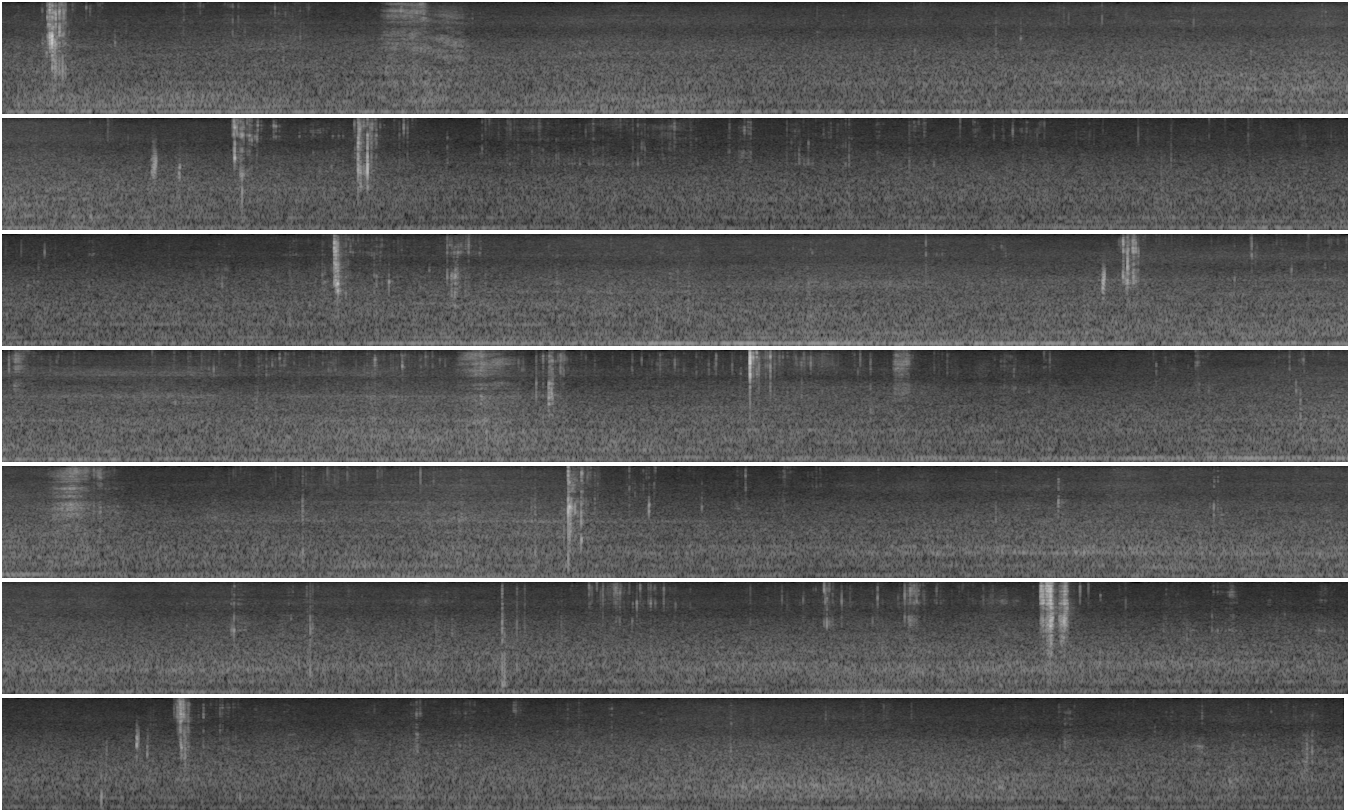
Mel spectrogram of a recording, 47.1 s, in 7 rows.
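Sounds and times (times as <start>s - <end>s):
chewing and biting: 0.0s - 3.0s, 6.9s - 44.8s, 45.5s - 47.0s
mouth clicks and smacks: 0.1s - 2.7s, 7.2s - 13.0s, 14.5s - 16.0s, 18.8s - 27.6s, 34.5s - 41.8s.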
